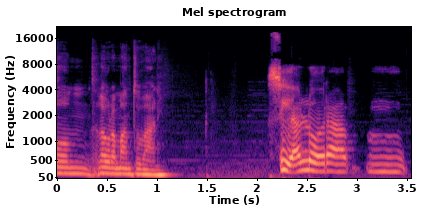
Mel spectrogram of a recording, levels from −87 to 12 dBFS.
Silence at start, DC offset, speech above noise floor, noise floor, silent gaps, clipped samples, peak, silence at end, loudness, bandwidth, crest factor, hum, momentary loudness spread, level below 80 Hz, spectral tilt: 0 s; under 0.1%; 30 dB; -43 dBFS; none; under 0.1%; 0 dBFS; 0.05 s; -13 LUFS; 16 kHz; 14 dB; none; 12 LU; -46 dBFS; -5 dB/octave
